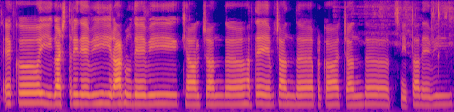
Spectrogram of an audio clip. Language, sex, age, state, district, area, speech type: Dogri, female, 45-60, Jammu and Kashmir, Udhampur, rural, spontaneous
